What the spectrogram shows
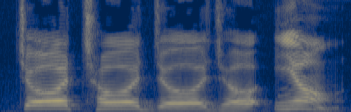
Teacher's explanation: ये तालु से बोले जाते हैं, तालु को स्पर्श करते हैं। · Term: च वर्ग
